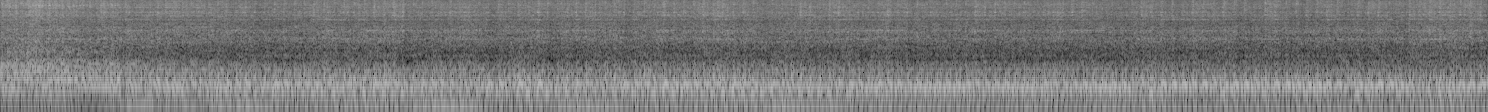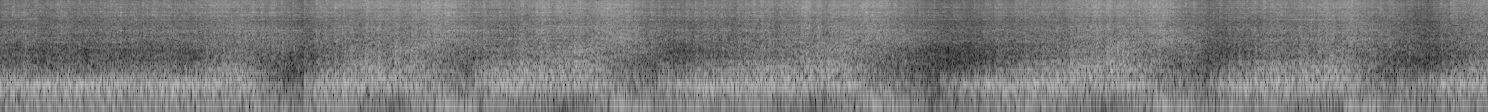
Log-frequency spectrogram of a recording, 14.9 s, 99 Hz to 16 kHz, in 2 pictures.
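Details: 1999 Honda 400EX quad, single cylinder, rebuilt after stuck piston rings scored the cylinder (honed), run without turbo connected: fires, settles into a steady idle, then takes quick throttle blips about once a second; runs clean and responsive.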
